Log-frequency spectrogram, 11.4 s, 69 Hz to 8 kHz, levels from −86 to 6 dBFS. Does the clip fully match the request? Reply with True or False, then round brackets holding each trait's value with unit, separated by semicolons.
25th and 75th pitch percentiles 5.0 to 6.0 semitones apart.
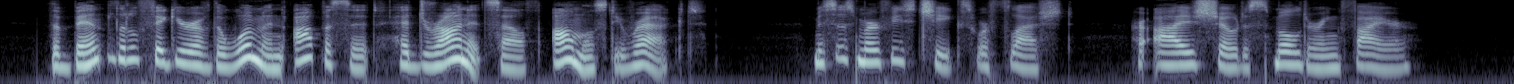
True (5.3 semitones)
